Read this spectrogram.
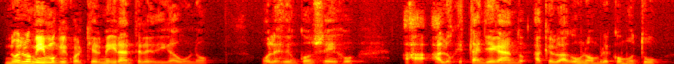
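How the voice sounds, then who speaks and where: A man's voice: fairly low pitch, brisk. A man hosting an interview, asking questions in an affirming, rhetorical way. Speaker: interview host.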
